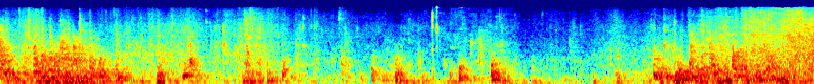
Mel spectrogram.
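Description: Scraping and rustling of dirt, straw and loose boards on a barn floor, with scattered knocks, as debris is shifted and dogs nose through it; the sound is loudest in the first second and again near the end.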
